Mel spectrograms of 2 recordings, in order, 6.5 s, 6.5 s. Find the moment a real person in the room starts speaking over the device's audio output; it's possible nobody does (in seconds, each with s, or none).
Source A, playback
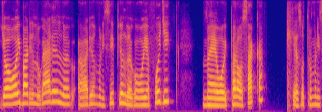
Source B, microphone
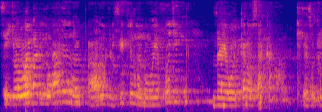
none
